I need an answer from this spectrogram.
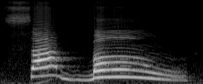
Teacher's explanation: Veja que bão foi pronunciada com mais força. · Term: sílaba tônica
